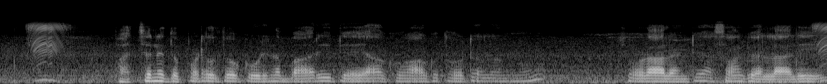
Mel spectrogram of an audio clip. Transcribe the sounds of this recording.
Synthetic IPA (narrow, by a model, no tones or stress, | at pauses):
pʰɐt͡ʃːɐnid̪upːɐʈɐlɐt̪o̞ːkuːɽinɐbʱaːɾiːt̪ɛːjaːkua̰ːkut̪ɔːʈɐlɐnːu | t͡ʃuːɽaːlɐɳʈeːɐsaːŋkuʋɛɭːaːli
